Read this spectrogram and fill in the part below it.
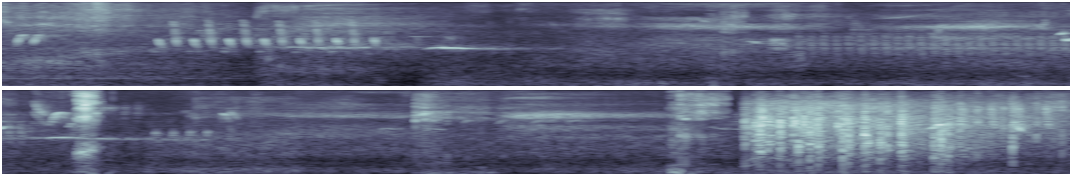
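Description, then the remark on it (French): A toucan's harsh call rings out a couple of times over a dense rainforest backdrop, while sharp metallic clanks and knocks from outside the forest break in at irregular moments, building into a louder clatter near the end. “Le cri d'un toucan fend le ciel, mais le paresseux continue sa sortie.”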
